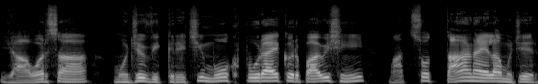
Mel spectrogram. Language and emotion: Goan Konkani, fearful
